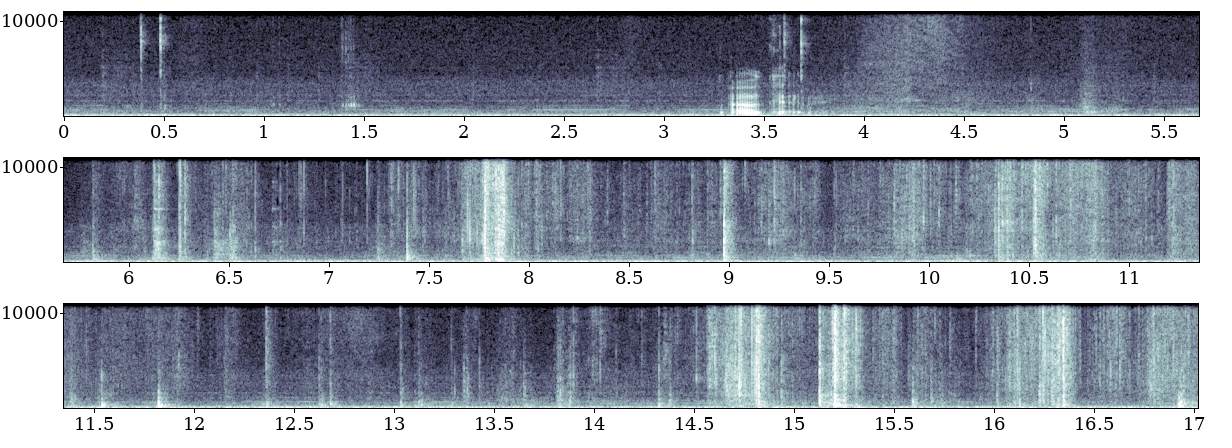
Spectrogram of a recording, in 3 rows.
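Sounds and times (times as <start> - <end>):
steady low hum: 0.0 - 17.0
plastic packaging crinkling and tearing: 6.1 - 11.5, 13.2 - 17.0.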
